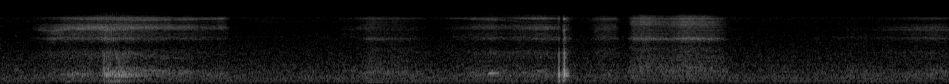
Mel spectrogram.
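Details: Tucker, a dog, sleeping and snoring indoors: soft wheezing breaths with high hissy whistling tones, a few louder snorts around the middle, then another long wheezy breath.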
